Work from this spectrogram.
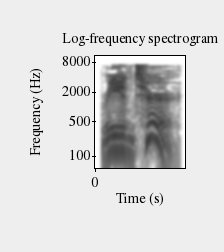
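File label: "reinter", British English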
